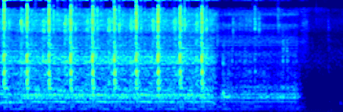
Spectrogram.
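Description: Sewing machine stitching a quarter-inch pillow seam, a steady close mechanical hum with a quick regular needle beat that slows near the end, then stops.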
